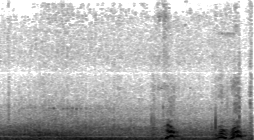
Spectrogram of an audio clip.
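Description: Many dogs bark a few times in short bursts, one yelp followed by a quick pair of barks near the end, over a steady low rumbling background noise.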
